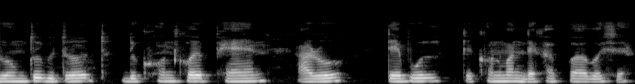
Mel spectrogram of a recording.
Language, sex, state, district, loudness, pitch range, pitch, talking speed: Assamese, male, Assam, Sonitpur, -16 LUFS, 140-150 Hz, 140 Hz, 105 wpm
